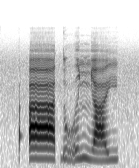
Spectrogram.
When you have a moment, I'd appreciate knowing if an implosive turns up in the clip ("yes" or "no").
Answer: yes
